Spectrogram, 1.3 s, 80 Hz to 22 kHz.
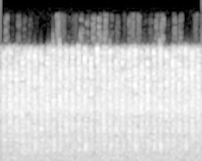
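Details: Mitsubishi L300 diesel at idle. Sharp, rapid clatter over the whole idle, louder than factory; removing the injection pump shim upsets timing. Harsh diesel knock.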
